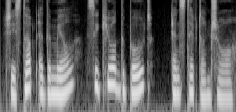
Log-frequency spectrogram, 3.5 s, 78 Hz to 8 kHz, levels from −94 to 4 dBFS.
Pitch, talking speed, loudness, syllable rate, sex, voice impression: 175 Hz, 205 wpm, -17 LUFS, 5.7 syllables/s, female, gender-neutral, adult-like, slightly weak, soft, very calm, reassuring, kind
